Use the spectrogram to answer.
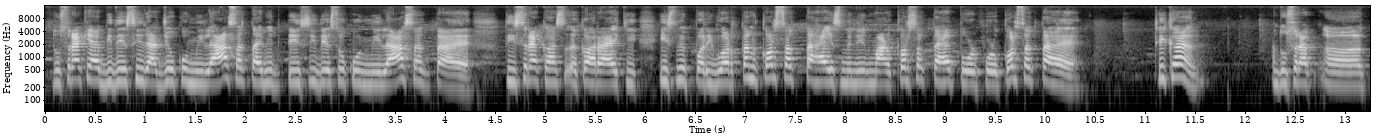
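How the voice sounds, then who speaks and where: A woman teaching a lesson in a high, bright-pitched voice. She asks rhetorical questions and circles back over each point slowly, like a coaching-class teacher explaining to students. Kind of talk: classroom lecture.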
